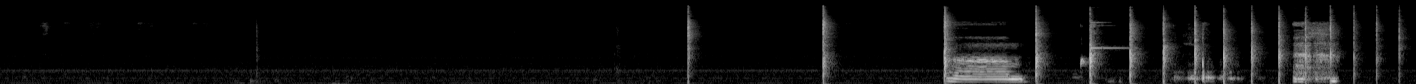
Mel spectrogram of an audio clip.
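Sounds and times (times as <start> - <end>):
slow hand clap: 6.9 - 7.1, 8.2 - 8.4, 10.4 - 14.1.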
